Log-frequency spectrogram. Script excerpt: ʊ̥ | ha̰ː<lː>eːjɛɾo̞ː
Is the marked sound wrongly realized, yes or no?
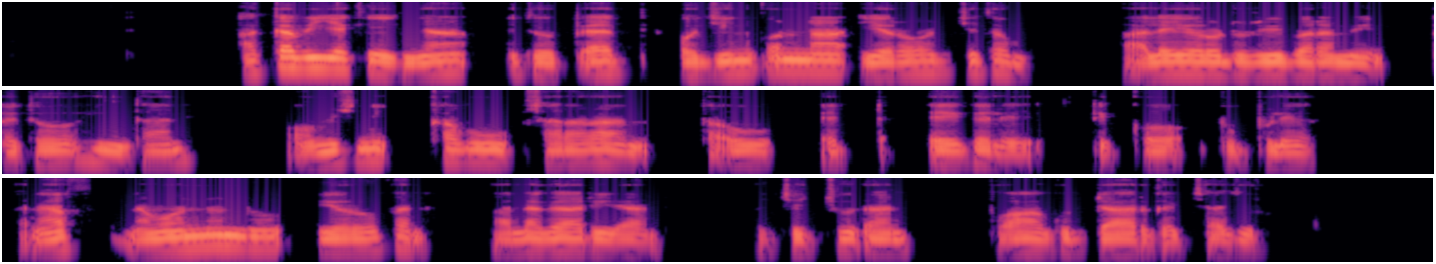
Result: yes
